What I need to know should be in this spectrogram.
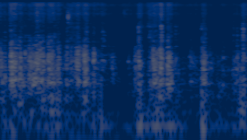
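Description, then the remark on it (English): Soft, steady pattering of rain, a continuous dense texture of small taps with a few slightly sharper drops, fairly quiet, with no voices. “Okay, it's raining. I'm a little worried now that this is gonna fuck up my audio.”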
